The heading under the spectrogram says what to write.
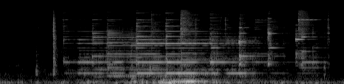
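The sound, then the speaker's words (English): A phone that was left unmuted rings, its ringtone playing for a few seconds, a bright melodic jingle of repeating high chiming tones with a steady, tuneful rhythm, moderately loud with no voices over it. “I didn't mute my phone.”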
